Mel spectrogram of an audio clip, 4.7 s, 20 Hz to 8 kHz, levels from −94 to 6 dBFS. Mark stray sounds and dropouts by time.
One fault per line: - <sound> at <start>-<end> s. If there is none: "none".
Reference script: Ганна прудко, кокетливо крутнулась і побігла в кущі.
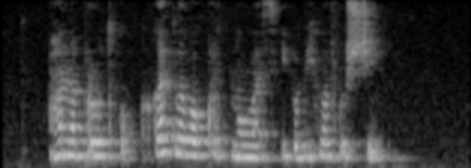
none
